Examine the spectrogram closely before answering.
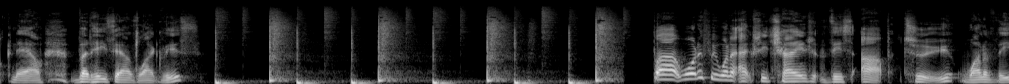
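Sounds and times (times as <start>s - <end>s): kick and snare drum beat: 2.2s - 6.3s.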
